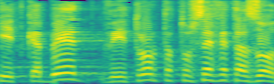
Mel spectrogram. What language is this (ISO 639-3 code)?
heb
